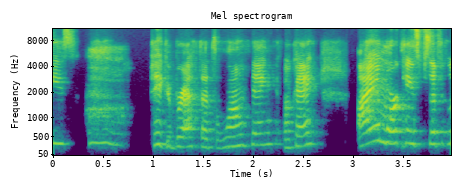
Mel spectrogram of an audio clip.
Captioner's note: gasps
